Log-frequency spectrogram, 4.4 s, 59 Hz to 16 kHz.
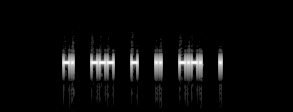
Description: Morse code, heard as a keyed tone, about 40 wpm, spaced as for 23 wpm, 700 Hz. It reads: NOTICE
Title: 3x Character Spacing - Top 500 Words - 40wpm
